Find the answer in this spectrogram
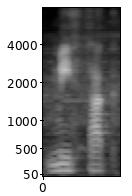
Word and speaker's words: Mithaq: Mithaq College. Mithaq, okay. That's how you pronounce Mithaq in English. Mithaq. It's like mythic, but you put AG instead of IC.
